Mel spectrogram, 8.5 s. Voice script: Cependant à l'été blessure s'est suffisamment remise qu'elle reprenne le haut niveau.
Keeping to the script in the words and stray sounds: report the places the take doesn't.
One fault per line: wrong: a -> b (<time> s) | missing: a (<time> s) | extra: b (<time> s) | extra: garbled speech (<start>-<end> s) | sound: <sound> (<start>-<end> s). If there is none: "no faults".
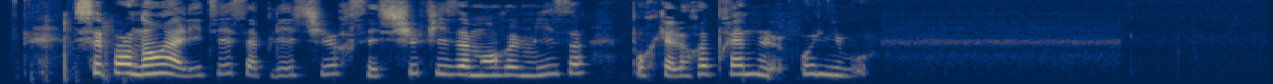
extra: sa (1.6 s)
extra: pour (4.2 s)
